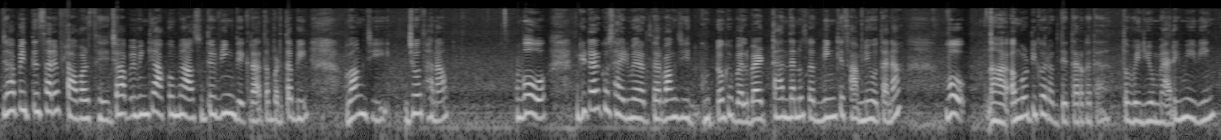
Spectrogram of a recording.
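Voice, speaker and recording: A woman's voice: high voice, steady tone, fast, muffled recording, a little hiss or hum. A woman casually retelling a fan fiction story in a chatty way, with many fillers.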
